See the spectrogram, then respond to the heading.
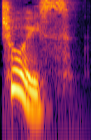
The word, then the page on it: choice: British English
